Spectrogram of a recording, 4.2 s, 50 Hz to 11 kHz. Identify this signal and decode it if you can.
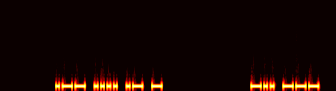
Morse code, heard as a keyed tone, about 32 wpm, 700 Hz. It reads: WHAT DO
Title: 4x Word-Spacing - Sentences from Top 200 Words - 30wpm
